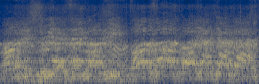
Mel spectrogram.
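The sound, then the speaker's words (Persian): University students chant protest slogans at a Student Day event during an appearance by the judiciary head. Loud massed voices call out in a steady rhythm of short repeated phrases that rise and dip in regular pulses. “گروهی از دانشجویان در کنار شعارهایی به حضور آقای رئیسی هم اعتراض کردند.”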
